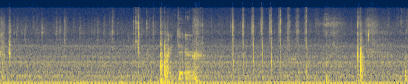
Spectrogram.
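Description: Scissors cutting material for a craft project, several faint short snips and rustles spread out over a quiet background.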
